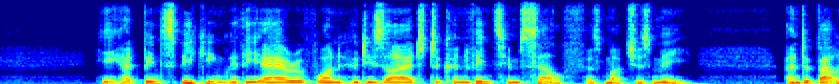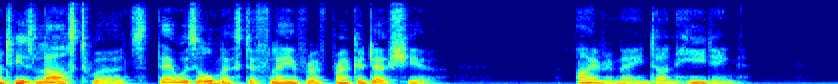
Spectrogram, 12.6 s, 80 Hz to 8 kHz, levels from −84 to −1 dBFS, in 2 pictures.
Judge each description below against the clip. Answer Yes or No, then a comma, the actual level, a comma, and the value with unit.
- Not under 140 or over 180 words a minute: Yes, average, 155 wpm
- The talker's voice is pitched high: No, medium, 140 Hz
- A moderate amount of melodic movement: No, wide, 6.4 semitones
